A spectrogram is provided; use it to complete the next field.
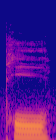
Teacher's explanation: Pull, and a lot of people's pronunciations, including mine, the vowel is an L.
